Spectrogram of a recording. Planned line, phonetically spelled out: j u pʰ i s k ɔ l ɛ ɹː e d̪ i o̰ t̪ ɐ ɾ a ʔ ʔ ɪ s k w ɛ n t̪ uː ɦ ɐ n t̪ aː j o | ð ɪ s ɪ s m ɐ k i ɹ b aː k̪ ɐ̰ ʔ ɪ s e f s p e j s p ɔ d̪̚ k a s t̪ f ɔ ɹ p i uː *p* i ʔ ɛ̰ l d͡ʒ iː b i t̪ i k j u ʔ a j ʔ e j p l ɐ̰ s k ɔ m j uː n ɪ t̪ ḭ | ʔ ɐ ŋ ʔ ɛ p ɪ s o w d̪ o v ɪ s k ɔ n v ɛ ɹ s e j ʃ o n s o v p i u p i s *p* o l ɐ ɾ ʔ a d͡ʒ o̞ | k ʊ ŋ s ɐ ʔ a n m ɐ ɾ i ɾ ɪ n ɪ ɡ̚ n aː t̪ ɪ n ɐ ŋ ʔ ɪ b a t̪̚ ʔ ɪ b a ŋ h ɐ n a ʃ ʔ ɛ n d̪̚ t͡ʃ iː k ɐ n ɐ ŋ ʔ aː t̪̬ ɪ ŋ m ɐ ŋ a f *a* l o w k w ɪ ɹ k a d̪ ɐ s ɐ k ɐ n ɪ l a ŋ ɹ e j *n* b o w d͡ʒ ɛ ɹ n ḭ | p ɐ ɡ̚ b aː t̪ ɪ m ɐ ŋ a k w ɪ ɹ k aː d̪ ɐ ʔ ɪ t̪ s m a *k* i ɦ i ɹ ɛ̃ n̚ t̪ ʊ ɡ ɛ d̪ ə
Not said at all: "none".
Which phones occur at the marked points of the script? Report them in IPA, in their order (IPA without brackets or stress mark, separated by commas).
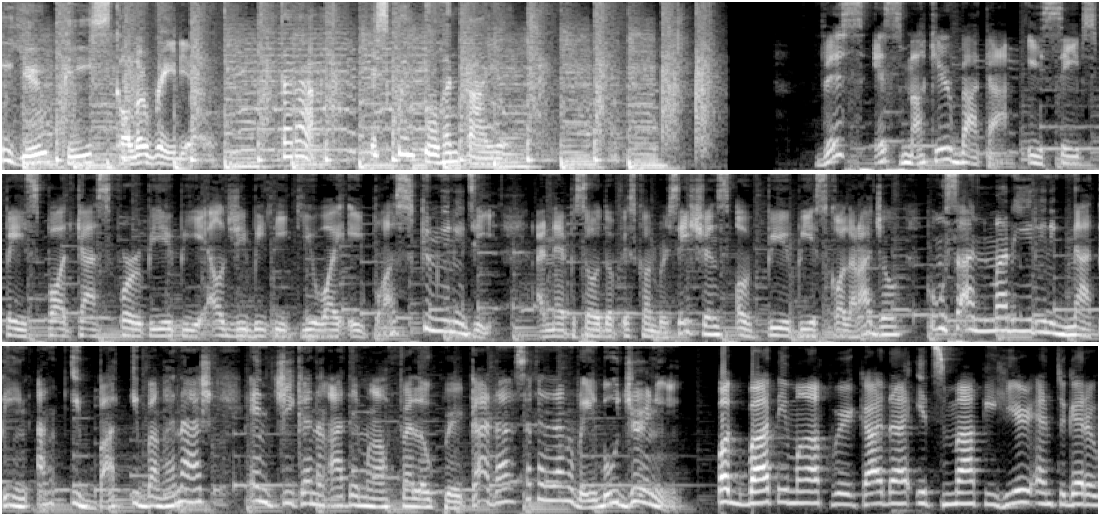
p, k, ɛ, n, k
